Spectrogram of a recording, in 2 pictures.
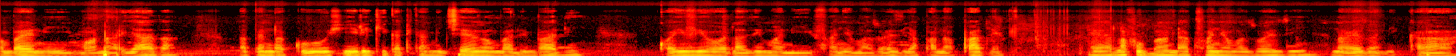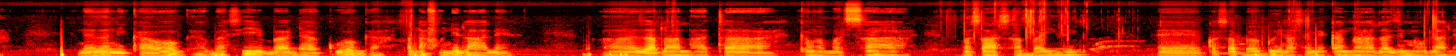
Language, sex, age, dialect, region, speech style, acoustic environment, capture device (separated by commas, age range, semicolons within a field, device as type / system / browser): Swahili, male, 18-24, Kenya - Mombasa, Kenya, nervous, people talking, mobile / Linux / Chrome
